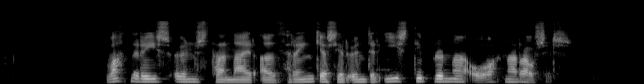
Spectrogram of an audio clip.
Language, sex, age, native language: Icelandic, male, 20-29, Icelandic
